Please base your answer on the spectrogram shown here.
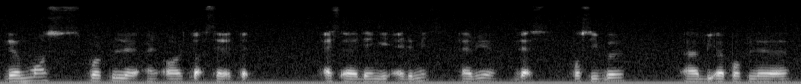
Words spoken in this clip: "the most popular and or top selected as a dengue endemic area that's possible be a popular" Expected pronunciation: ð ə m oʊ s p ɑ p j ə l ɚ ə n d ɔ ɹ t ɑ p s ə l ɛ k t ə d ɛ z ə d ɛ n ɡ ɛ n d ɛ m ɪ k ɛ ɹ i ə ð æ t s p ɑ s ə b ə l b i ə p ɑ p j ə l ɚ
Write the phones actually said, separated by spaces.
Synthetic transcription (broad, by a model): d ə m oʊ s p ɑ p j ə l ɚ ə n ɔ l t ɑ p s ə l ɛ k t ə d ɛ s ə d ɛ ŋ ɡ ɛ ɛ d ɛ m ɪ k ɛ ɹ i ə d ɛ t s p ɑ s ə b ə l b i ə p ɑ p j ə l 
